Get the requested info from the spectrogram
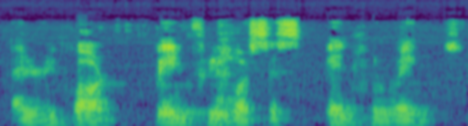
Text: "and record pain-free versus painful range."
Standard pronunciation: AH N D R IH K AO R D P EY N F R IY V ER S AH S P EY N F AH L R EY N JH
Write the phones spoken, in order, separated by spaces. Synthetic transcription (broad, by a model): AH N D R IH K AO R D P EY N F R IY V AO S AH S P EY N F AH L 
